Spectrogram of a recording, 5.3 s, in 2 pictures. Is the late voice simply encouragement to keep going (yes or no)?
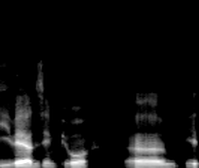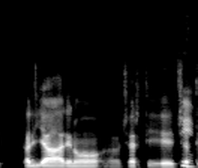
yes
